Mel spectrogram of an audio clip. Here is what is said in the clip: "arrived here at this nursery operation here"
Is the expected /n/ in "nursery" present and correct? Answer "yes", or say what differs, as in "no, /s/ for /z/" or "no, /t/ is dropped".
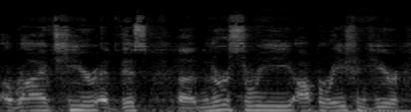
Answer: yes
